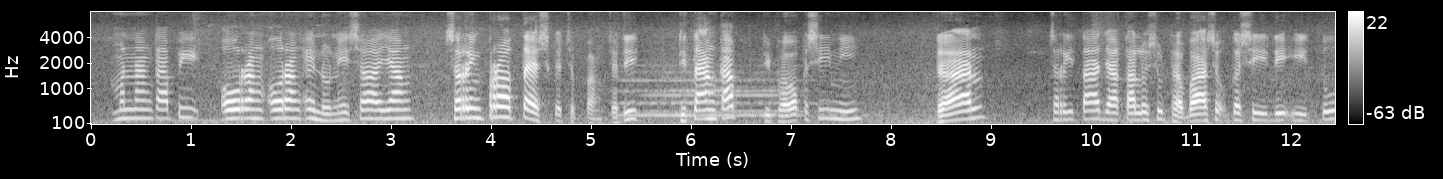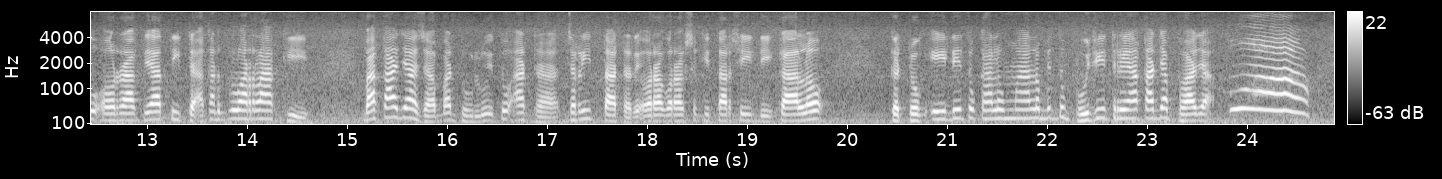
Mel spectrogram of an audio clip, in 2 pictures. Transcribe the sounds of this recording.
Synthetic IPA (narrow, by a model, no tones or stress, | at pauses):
mənaŋkapioɾaŋoɾaŋind̪onesiajaŋ | səɾɪŋpɾot̪ɛskə̥d͡ʒ̥ə̤pa̰ŋd͡ʒadid̥it̪aŋkap̚d̥i̤b̥awakəsini | d̥an | t͡ʃəɾit̪aɲakalosud̥a̤hmasʊʔkəsiniʔit̪uoɾaŋjat̪id̥aʔakankəluarlaɡ̥i | makajazamad̥uluit̪uʔad̥at͡ʃəɾit̪adaɾioɾaŋoɾaŋsəkit̪arsinikalo | ɡ̥əɖ̥ʊkinit̪ukalomaləmit̪̬ub̥ujit̪ɾiakaɲab̥aɲa̰ʔa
